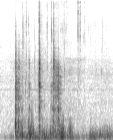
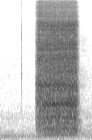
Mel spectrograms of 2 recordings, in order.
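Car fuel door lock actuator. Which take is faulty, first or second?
second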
